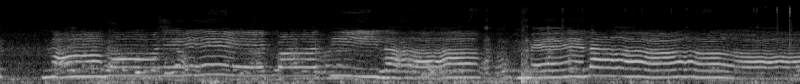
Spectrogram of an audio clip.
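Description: A woman's high voice singing a devotional song in long, held notes that waver and bend in pitch, with a short pause for breath just after the start.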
